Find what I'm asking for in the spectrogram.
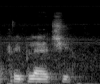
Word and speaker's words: triplete: Allora, quindi calcio 10 anni fa, l'Inter vinceva il triplete, nello stesso anno Diego Fusaro aveva 26 anni e citava Platone in un video su YouTube. – Comunque triplete è portoghese e si pronuncia tripleci.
